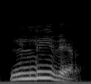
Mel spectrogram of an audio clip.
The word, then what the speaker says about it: líder: Se puede tildar la palabra líder porque su sílaba tónica está en li. Vamos, pronunciamos líder.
